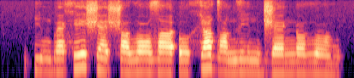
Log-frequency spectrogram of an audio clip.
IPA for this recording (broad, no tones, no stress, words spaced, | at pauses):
ʔimbæxeʃæ ʃɯðˤøzˤæ ʔoxidˤɑ nzind͡ʒæŋø ðˤu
